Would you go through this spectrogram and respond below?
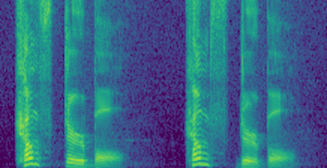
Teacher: So we don't say the syllable for.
